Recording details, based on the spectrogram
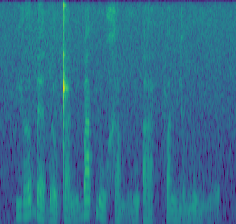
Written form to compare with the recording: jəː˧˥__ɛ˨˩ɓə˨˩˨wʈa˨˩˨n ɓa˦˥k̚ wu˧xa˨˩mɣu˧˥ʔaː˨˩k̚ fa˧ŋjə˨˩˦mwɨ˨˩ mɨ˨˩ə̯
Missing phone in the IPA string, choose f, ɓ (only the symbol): ɓ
